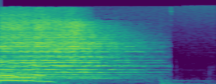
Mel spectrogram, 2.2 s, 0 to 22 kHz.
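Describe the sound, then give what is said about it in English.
A single loud, sustained train horn blast rings out for under two seconds with a rich, buzzy chord, then cuts off abruptly into quiet. No voices accompany it. “Also, I'm 100% on the train. Arizona, here we come! Chugga chugga, choo choo.”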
